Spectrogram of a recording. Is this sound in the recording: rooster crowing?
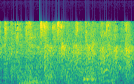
no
